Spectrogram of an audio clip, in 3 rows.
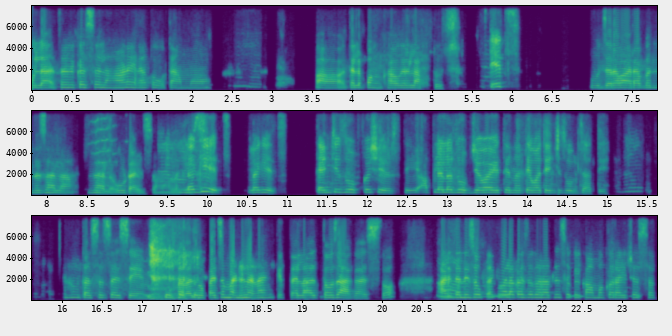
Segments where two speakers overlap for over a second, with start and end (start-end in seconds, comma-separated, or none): none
